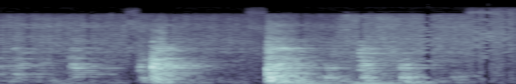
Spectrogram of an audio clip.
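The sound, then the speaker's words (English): Salt is stirred into a sizzling spiced savory dish in a pan. A steady crackling sizzle is heard, with two louder scraping strokes of the stirring and no voices. “So here I take the salt and I am going to mix it up.”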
